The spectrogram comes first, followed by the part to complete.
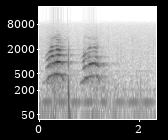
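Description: Two short calls, about half a second apart, each rising and then falling in pitch, with a sharp click just after the first.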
